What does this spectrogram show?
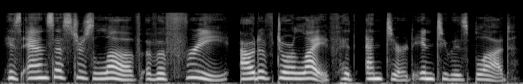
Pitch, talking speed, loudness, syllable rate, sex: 250 Hz, 170 wpm, -16 LUFS, 4.1 syllables/s, female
